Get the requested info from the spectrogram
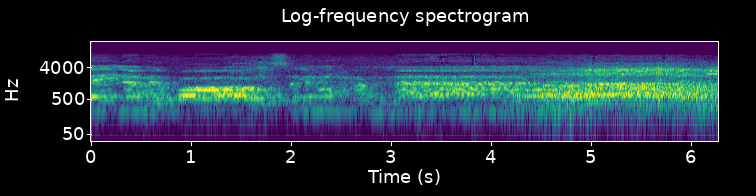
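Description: A man's voice chanting in long, drawn-out notes; from about four seconds in, a mass of voices joins and carries on together.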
